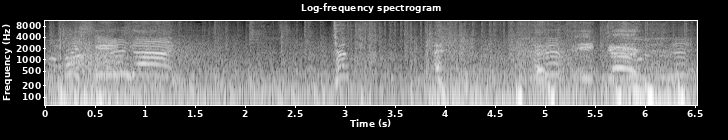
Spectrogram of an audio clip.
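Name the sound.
machine gun fire in video game Call of Duty: World at War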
